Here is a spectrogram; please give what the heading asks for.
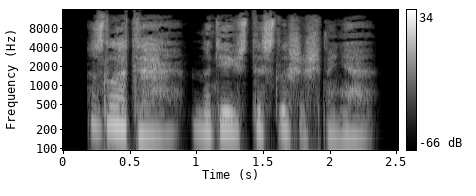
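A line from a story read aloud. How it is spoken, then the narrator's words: Guilty whisper. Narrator (Russian): прошептал, обуреваемый чувством вины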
